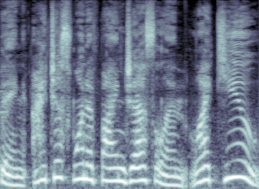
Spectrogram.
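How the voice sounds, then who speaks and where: Using a put-on character voice, a woman speaks at a moderate pace, her high pitch making very wide swings. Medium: video game. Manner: polite, inquisitive.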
